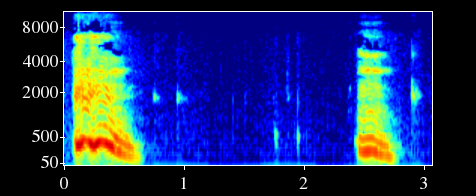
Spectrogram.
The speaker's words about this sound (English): But first, let me have a little drinky-poo, because I burnt a whole bunch of sage in this room, and I am coughing up a storm. I can hardly breathe. Excuse me.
